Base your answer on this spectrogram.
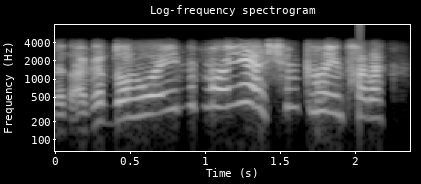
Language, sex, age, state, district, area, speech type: Kashmiri, male, 18-30, Jammu and Kashmir, Kulgam, rural, conversation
